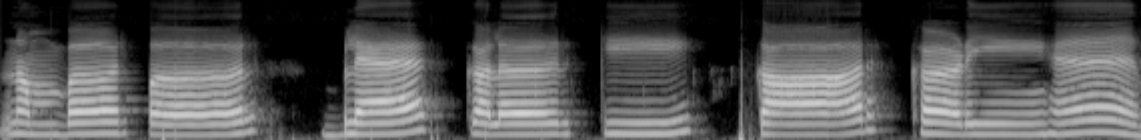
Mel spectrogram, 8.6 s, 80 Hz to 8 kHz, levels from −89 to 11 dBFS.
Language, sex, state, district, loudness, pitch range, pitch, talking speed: Hindi, female, Punjab, Fazilka, -13 LUFS, 215-235 Hz, 225 Hz, 55 wpm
